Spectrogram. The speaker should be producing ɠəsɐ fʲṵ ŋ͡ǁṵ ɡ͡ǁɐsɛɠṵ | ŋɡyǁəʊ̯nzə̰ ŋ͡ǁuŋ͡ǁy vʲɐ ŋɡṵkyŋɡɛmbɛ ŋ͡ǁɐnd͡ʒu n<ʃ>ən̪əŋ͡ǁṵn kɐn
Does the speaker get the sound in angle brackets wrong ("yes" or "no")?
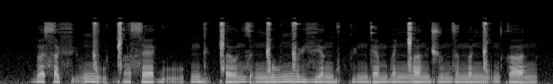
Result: yes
